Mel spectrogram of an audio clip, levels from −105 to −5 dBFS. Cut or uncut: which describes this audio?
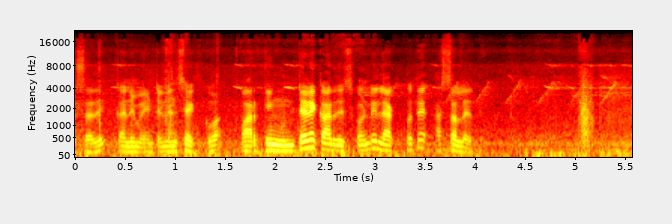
uncut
